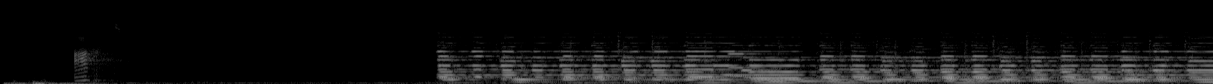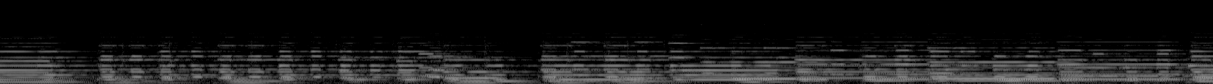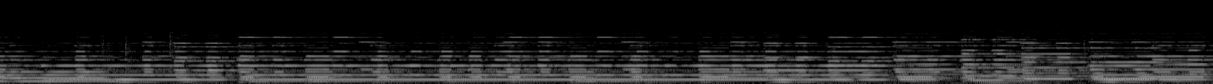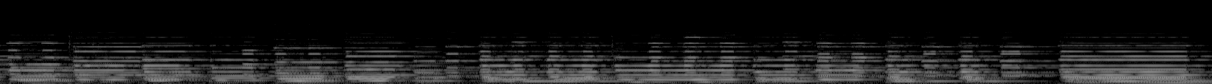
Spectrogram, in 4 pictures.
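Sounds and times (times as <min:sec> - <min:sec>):
Weigle pipe organ: 0:04.3 - 0:48.4.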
